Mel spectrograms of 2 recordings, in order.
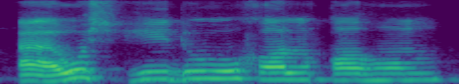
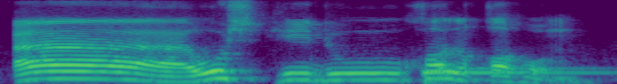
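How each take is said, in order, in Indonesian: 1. Vokal pertama pendek sebelum hamzah kedua. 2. Vokal pertama dipanjangkan sebelum hamzah kedua. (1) "Dia juga boleh baca tanpa idkhal alif" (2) "dia panjangkan a yang pertama"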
